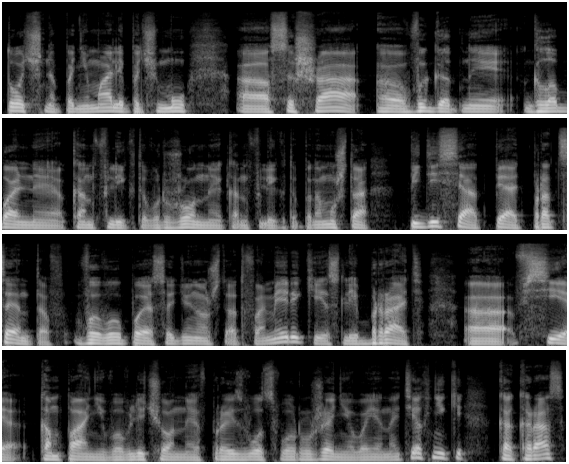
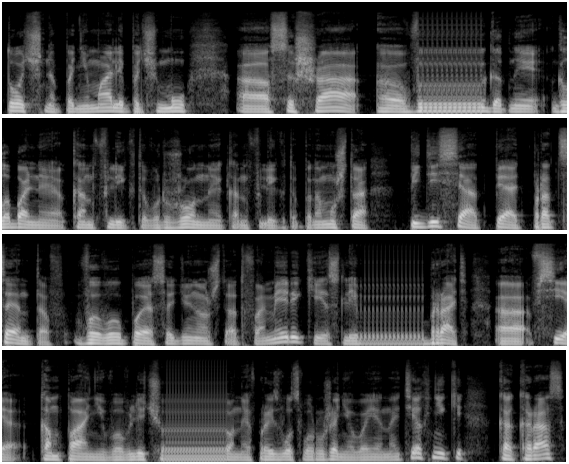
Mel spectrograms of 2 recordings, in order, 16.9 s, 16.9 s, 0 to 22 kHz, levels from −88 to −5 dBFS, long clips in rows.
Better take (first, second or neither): first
